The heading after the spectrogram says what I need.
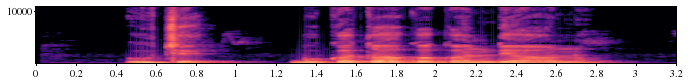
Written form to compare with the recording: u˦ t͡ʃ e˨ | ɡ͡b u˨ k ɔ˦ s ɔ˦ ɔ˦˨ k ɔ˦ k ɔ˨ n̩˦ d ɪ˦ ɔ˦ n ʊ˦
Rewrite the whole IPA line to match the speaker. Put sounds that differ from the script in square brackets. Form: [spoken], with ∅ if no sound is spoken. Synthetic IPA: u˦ t͡ʃ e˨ | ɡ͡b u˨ k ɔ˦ [t] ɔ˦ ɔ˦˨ k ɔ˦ k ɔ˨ n̩˦ d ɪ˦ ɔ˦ n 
